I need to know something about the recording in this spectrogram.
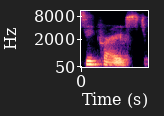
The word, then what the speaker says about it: Sechrist: Our last name is C Christ. S E Christ like Jesus.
